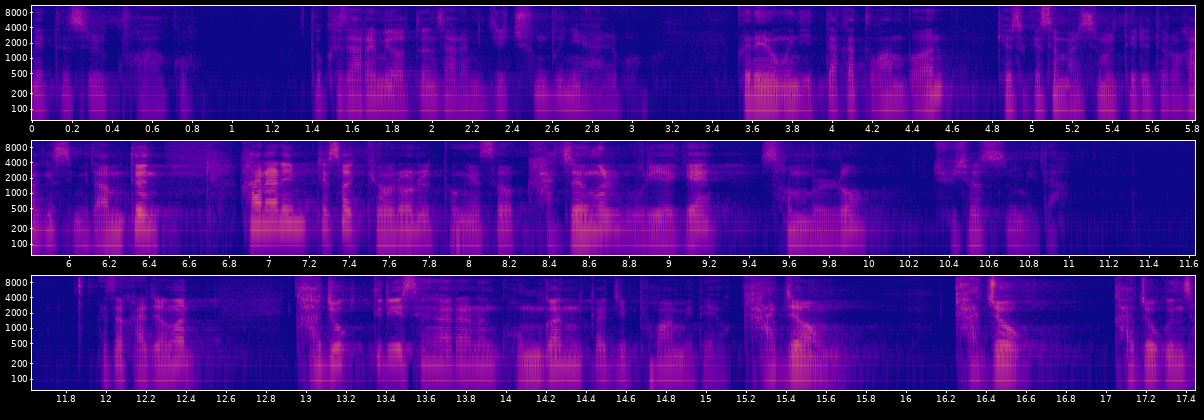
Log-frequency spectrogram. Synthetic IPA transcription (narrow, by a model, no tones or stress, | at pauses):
e̞t͈ɯsʰɯɭkuɦaɡ̥o | t͈okɯsʰaɾamiʌt͈ʌnsʰaɾamid͡ʑit͡ɕʰuŋbuɲia̰ɭɡo | kɯne̞joŋɯnit͈̚aɡat͈ohambʌnkesʰo̥kʰesʰʌmaɭs͈ɯmɯɭtɯɾidʌɾok̚ʰaɡe̞s͈ɯmɲidaːmutʰɯnhanaɲimk͈e̞sʰʌkjʌɾonɯɭtʰoŋɦe̞sʰʌkad͡ʑʌŋɯɾuɾie̞ɡe̞sʰʌnmuɭːo | t͡ɕuɕʰʌs͈ɯmɲida | kɾesʰʌkad͡ʑʌŋɯn | kad͡ʑok̚t͈ɯɾisʰe̞ŋɦaɾɦanɯnkoŋɡank͈ad͡ʑipʰoɦamide̞jokad͡ʑʌŋ | kad͡ʑok͈̚ | ad͡ʑoɡɯnsʰ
